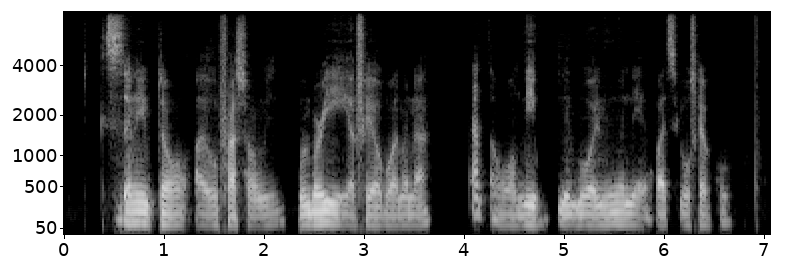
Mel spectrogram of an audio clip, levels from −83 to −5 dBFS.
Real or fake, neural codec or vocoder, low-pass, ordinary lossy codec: fake; codec, 16 kHz, 0.5 kbps, X-Codec, HuBERT features, trained on balanced general audio; none; none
